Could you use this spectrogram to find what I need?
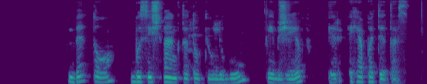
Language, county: Lithuanian, Marijampolė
